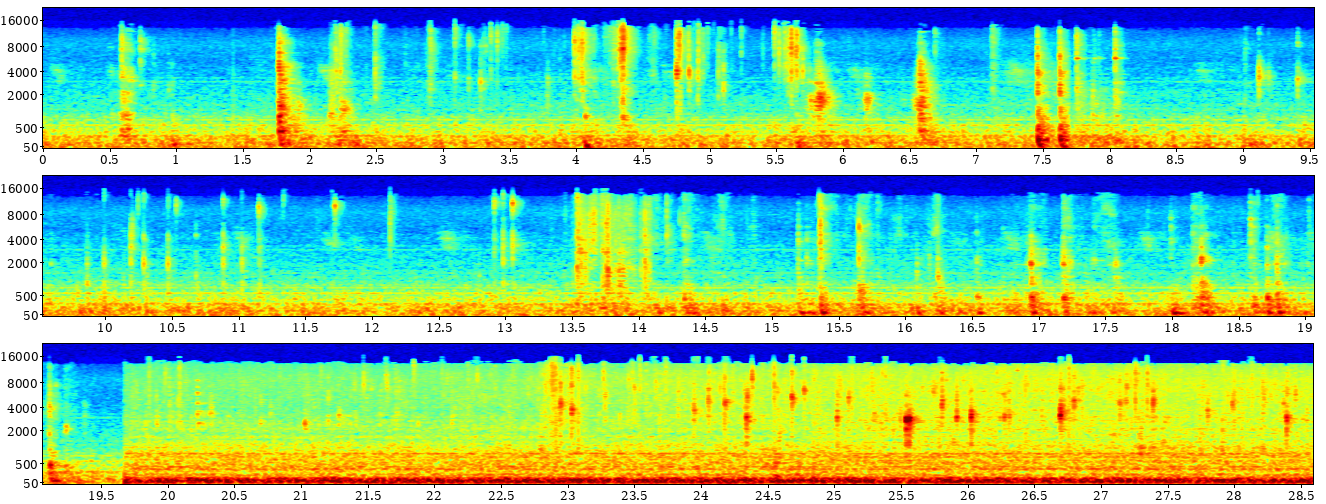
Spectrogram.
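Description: Faint, scattered clicks of a metal spoon against a ceramic bowl while sauce is mixed. About two-thirds of the way in, these give way to a steady sizzle of skewered rice cakes and sausages frying in oil in a pan, with a low hum beneath.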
